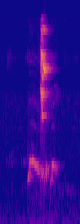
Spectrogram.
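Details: Single quick, quavering coo phrase from a local zebra dove, overlapped midway by a bright high chirp.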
